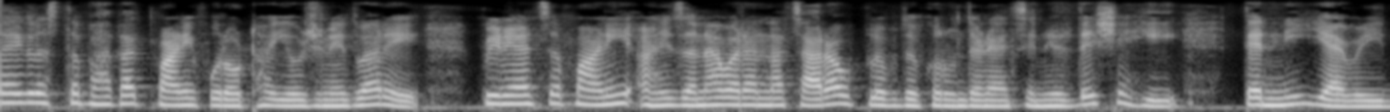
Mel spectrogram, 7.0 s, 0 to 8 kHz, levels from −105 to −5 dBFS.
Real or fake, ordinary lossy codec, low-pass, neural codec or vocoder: fake; none; none; codec, 16 kHz, 2 kbps, X-Codec, WavLM features, trained on Multilingual LibriSpeech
